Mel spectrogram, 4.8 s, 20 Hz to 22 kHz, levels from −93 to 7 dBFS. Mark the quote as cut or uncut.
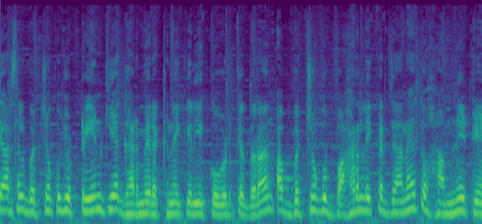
cut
